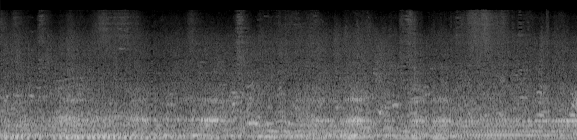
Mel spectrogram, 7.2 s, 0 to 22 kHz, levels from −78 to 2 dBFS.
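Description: At 1.89 to 1.91 s there is a repeated buffer. Fresh audio arrived late, so the device replayed its last block four more times. Each block is very short, which fits a 5 ms buffer. The result is a brief buzz with hard joins, and almost nothing is lost.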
